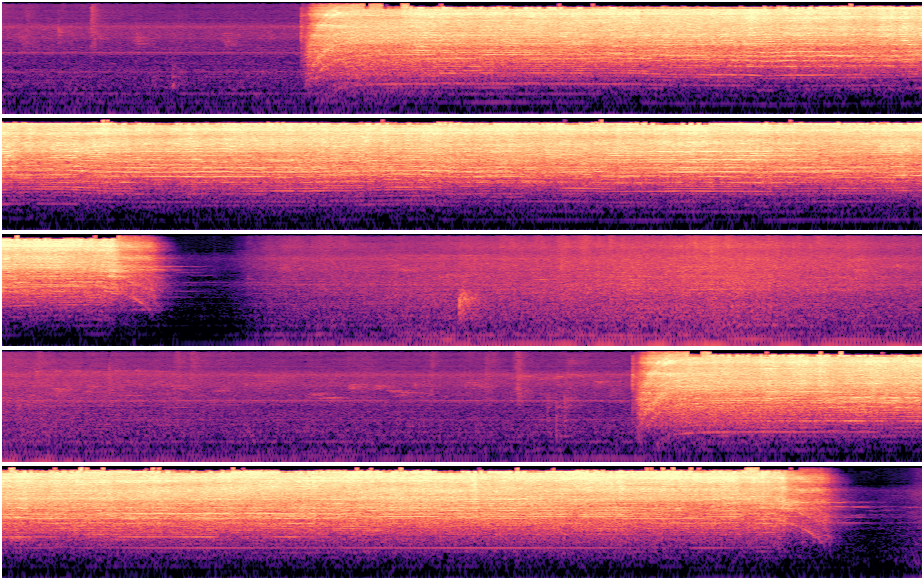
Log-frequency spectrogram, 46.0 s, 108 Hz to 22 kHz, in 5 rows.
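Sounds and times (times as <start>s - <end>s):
circular saw cutting wood: 3.0s - 20.2s, 33.9s - 45.3s.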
